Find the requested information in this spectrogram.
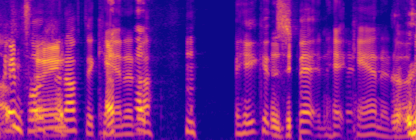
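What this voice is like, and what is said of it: Usual voice. Nothing is said of it.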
